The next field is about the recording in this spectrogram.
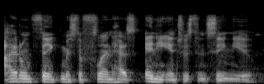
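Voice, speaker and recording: A man's voice: fairly low pitch, animated, quick pace, close to an everyday voice. An actor playing an earnest, plucky young male understudy in a radio play. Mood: defiant.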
